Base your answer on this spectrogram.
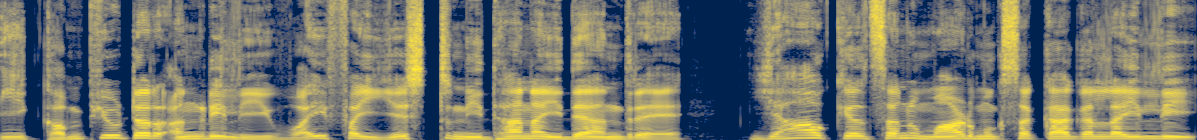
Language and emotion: Kannada, disgusted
